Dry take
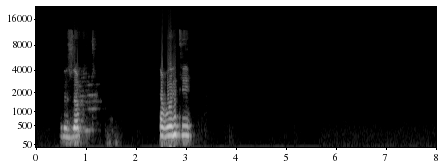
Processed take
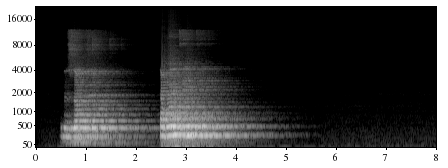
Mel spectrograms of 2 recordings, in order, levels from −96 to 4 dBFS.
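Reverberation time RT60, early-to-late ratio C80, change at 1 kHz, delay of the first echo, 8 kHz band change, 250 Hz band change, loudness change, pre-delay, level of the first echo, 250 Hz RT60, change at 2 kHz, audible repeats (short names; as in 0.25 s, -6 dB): 2.3 s, -2.0 dB, +8.0 dB, 43 ms, n/a, +7.5 dB, +5.5 dB, 28 ms, -4.5 dB, 2.3 s, +6.5 dB, 2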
